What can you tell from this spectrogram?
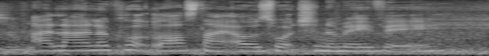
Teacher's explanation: my friend's house i was playing football i was out drinking when the word was is unstressed as in the examples we've just heard then the vowel sound changes to a schwa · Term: weak forms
